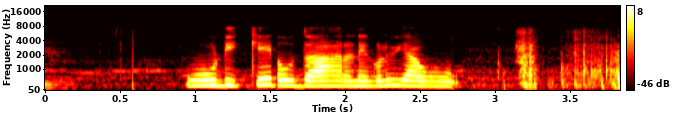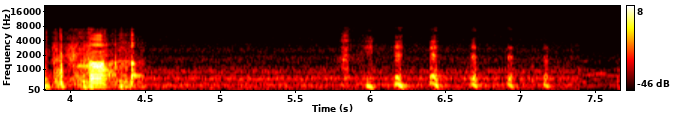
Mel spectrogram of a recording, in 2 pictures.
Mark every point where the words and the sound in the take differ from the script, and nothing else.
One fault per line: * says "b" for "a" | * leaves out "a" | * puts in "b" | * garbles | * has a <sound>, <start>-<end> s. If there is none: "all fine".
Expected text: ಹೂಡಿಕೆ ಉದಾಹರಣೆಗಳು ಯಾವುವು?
* has a laugh, 3.0-4.6 s
* has a laugh, 5.8-7.3 s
